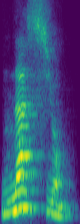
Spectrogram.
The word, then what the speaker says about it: nation: This one, T-I-O-N. Okay? It's pronounced sion. Okay? Sion. For example, nation. Nation. Nation. Or action. Action. Okay? Nation. Action. Action. So T-I-O-N is always sion. At the end, when you find it at the end, it's always sion.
